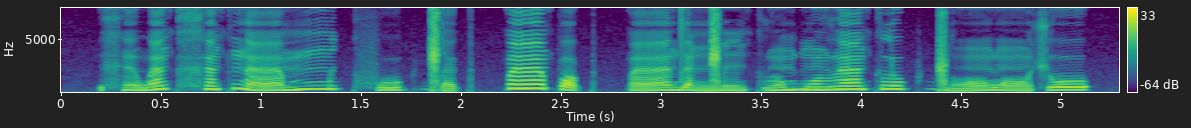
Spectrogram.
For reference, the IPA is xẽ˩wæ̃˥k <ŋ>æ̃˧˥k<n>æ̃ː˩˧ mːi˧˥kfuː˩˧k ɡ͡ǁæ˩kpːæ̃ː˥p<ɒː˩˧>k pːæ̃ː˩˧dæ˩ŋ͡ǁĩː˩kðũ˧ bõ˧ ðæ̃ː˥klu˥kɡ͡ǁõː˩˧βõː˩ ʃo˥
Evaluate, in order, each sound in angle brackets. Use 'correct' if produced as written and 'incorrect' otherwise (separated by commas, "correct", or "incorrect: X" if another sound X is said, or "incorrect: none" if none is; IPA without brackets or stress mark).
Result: incorrect: x, correct, incorrect: ɒ˩˧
